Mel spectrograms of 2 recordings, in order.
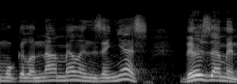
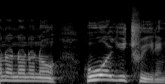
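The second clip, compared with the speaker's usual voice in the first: usual speaking voice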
